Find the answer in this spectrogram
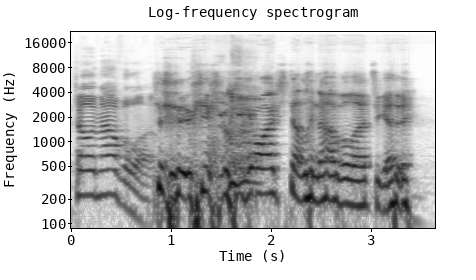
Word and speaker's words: telenovela: we can watch Telenova together. You're not even pronouncing it right. It's telenovela.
